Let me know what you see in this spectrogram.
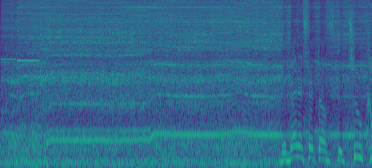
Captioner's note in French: sons de mélange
